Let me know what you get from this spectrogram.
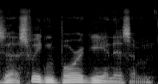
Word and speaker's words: Swedenborgianism: The first one I'd like to talk about is Swedenborgianism.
